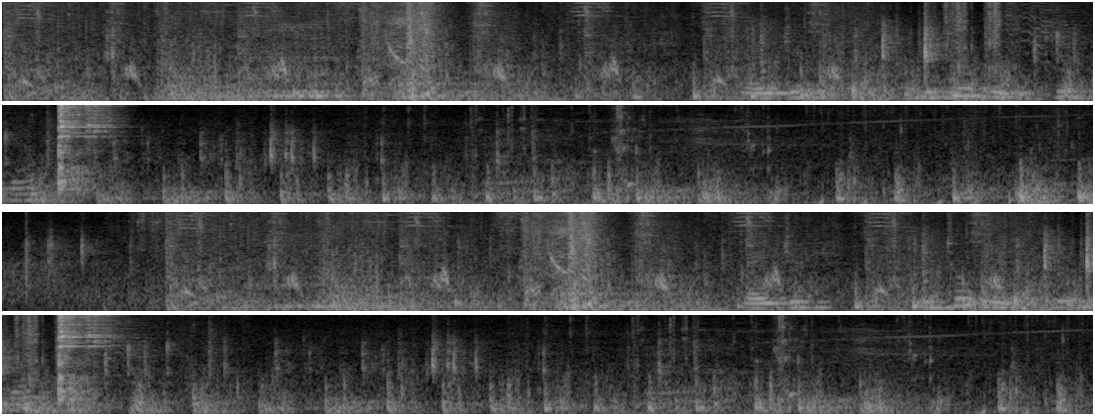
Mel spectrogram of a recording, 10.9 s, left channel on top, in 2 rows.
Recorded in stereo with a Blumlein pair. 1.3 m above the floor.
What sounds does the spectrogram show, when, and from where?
1.1 s a drawer: 25° left, 1.5 m
3.7 s a man speaking: 5° right, 3.5 m
5.7 s breaking glass: straight ahead, 3 m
